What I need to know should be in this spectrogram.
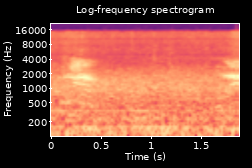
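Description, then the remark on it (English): A male cat yowls at a door in drawn-out, wavering cries, fairly faint over a low, steady background rumble, with a short call early on and another starting near the end. “He's hollering at the door like a dog. The cat? Yes.”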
